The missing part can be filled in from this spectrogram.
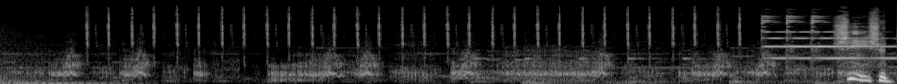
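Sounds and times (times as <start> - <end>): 
dog growling low in rough rumbling bursts: 0.6 - 6.2
regular ticking: 0.8 - 8.9
speech: 8.4 - 8.9.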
